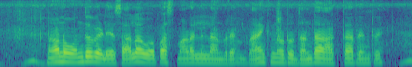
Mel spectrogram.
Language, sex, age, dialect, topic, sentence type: Kannada, male, 25-30, Central, banking, question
